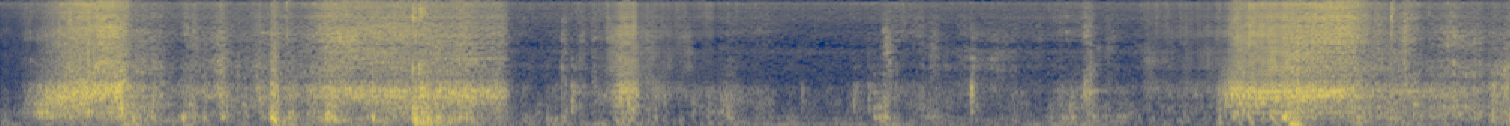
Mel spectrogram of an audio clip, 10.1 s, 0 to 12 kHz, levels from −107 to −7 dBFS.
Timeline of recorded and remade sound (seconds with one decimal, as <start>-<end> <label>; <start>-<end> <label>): 0.0-4.0 recorded; 4.0-4.8 remade; 4.8-7.6 recorded; 7.6-8.6 remade; 8.6-10.1 recorded

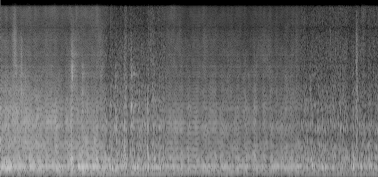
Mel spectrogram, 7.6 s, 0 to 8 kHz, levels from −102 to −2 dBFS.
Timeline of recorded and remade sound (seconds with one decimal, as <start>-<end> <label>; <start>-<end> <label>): 0.0-2.1 remade; 2.1-3.3 recorded; 3.3-6.0 remade; 6.0-7.6 recorded

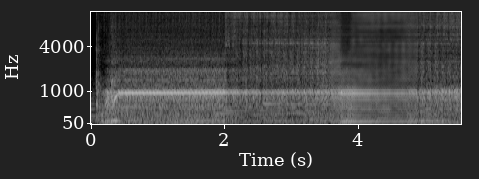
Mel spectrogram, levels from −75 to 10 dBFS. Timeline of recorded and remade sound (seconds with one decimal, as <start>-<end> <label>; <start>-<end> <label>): 0.0-3.6 recorded; 3.6-4.9 remade; 4.9-5.6 recorded

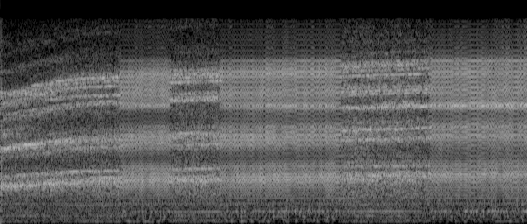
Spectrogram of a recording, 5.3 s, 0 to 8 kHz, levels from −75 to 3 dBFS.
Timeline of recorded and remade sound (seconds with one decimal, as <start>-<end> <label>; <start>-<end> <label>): 0.0-1.2 recorded; 1.2-1.7 remade; 1.7-2.2 recorded; 2.2-3.4 remade; 3.4-4.3 recorded; 4.3-5.3 remade

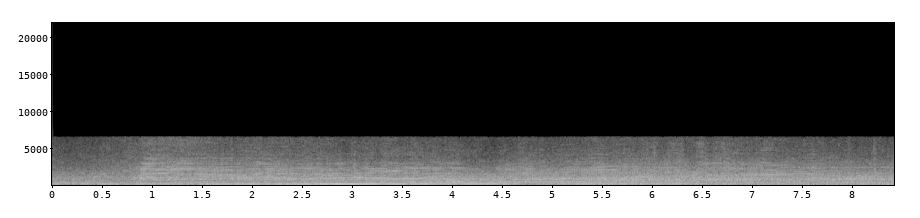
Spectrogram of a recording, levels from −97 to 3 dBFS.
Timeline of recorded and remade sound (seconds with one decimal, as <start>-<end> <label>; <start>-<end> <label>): 0.0-8.4 recorded

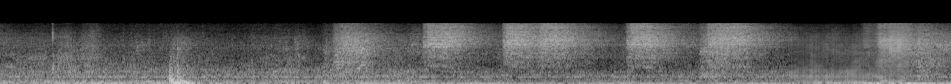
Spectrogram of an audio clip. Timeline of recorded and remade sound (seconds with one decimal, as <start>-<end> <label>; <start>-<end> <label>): 0.0-7.9 recorded; 7.9-9.1 remade; 9.1-9.5 recorded

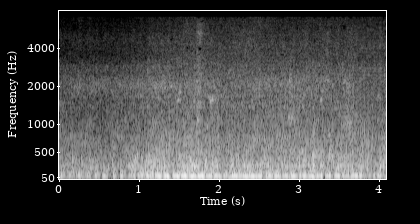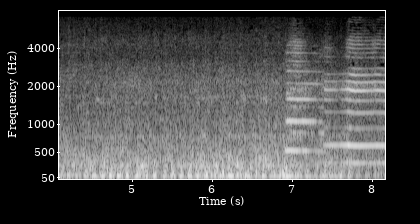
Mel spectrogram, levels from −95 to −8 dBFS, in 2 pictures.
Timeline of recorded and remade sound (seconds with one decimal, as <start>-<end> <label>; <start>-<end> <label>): 0.0-3.7 recorded; 3.7-4.3 remade; 4.3-8.2 recorded

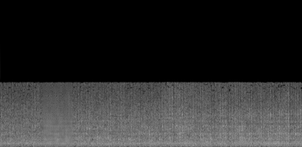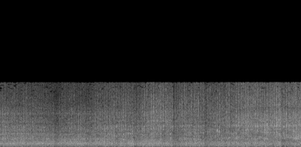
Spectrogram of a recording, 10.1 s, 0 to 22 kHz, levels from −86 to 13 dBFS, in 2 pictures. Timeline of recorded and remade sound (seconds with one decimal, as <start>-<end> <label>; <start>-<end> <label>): 0.0-0.7 recorded; 0.7-1.2 remade; 1.2-10.1 recorded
